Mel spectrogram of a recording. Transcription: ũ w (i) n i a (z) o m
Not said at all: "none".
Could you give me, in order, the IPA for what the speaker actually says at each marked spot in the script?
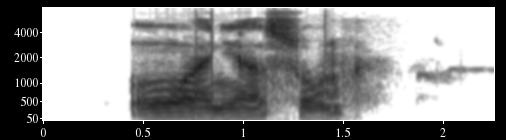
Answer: a, s

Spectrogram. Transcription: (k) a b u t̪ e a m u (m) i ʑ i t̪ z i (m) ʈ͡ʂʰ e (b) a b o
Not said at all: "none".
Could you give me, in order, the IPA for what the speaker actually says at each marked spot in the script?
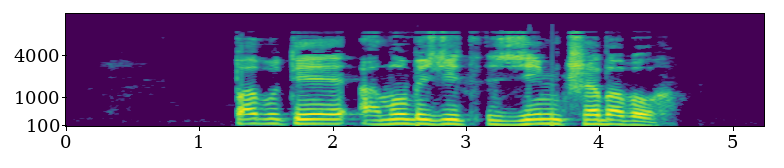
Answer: p, b, m, b

